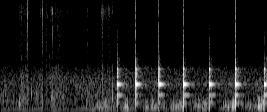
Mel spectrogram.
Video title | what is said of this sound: Dropping & Chipping A Red Oak Tree! | I'm not even denting it. I'm hitting it with a rock.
